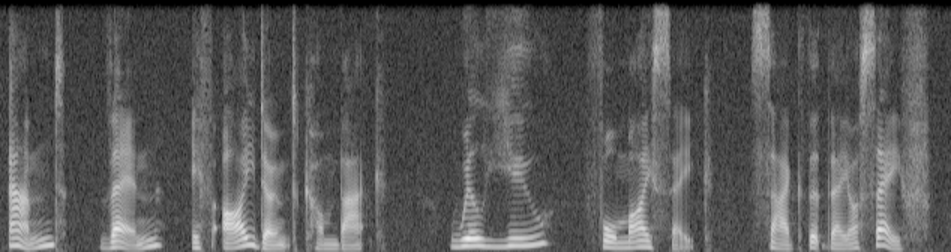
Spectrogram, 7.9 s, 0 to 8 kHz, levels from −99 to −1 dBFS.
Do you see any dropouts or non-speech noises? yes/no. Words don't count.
no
